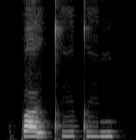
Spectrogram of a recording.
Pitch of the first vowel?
falling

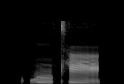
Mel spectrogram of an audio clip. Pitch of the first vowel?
low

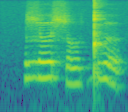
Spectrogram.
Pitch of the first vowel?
high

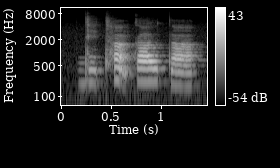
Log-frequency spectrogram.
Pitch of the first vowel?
low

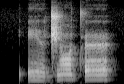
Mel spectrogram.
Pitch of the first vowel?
low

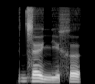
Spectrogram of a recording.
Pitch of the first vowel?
falling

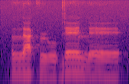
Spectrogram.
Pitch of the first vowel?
high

